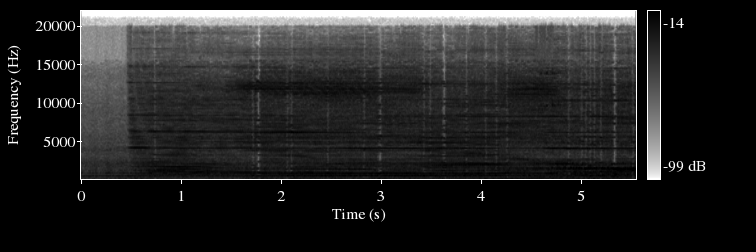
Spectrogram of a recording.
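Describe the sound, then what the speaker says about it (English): A saw rips wooden boards to width for a DIY noodle board, a loud continuous rasping cut that runs steadily after a brief quieter start, with no voices. "At the same time we're ripping these boards down to width, we're actually squaring off this last edge too."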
